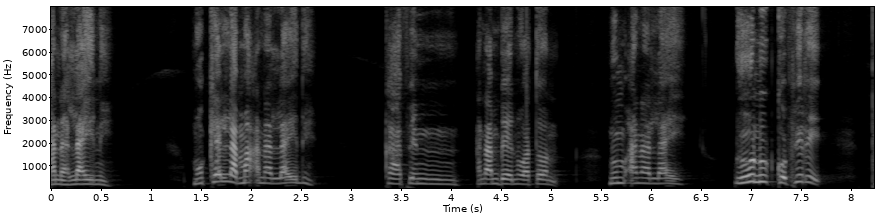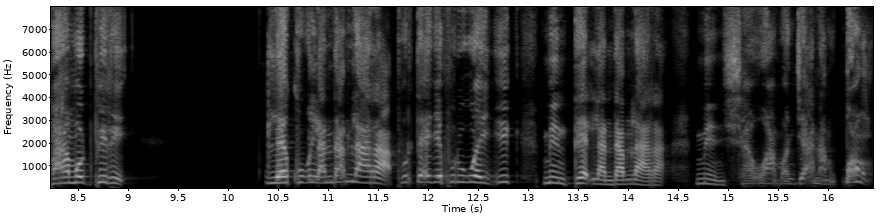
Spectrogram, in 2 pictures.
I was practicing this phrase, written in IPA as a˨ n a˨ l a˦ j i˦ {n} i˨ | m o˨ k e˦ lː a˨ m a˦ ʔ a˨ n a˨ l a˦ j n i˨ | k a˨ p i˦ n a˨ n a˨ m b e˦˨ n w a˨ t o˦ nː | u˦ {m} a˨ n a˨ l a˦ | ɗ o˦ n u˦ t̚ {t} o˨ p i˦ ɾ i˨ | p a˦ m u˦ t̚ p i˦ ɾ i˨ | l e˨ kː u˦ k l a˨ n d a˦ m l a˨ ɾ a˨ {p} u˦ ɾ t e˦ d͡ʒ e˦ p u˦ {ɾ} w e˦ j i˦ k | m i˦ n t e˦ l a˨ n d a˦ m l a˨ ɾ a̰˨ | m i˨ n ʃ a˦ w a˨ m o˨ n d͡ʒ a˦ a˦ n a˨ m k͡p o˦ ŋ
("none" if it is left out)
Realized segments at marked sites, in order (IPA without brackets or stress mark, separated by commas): n, m, k, p, ɾ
